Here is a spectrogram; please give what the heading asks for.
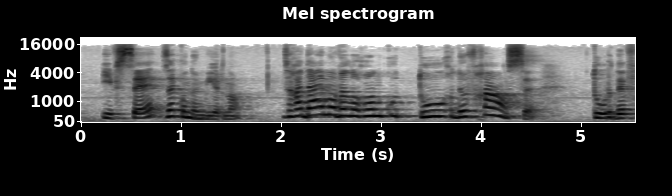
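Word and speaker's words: Yves: марку і А зараз подивіться ще раз як пишеться ім'я Ів і бачите с наприкінці і ви знаєте що воно ніколи не читається марка косметики lнком е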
